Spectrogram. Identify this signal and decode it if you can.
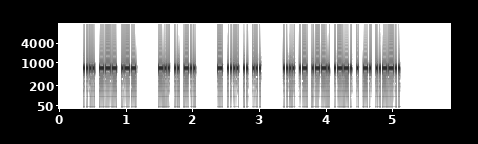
Morse code, heard as a keyed tone, about 50 wpm, 700 Hz. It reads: HOW DID THIS HAPPEN?
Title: 2x Word-Spacing - Sentences from Top 400 Words - 50wpm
